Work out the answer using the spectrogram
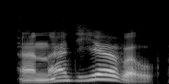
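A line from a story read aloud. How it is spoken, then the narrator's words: Muttered through gritted teeth. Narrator (Russian): процедил он сквозь зубы по-французски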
